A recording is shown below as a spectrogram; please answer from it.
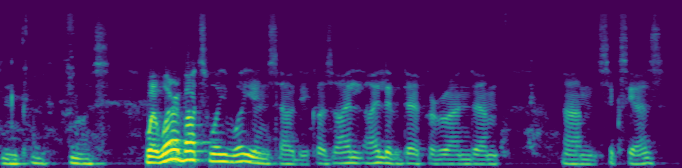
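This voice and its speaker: A man's voice: medium pitch, normal speed, darkish tone, slight background noise, low-quality recording. A man hosting a casual video chat, friendly and rambling, filling his sentences with ums. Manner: friendly, filler-heavy, rambling. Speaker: host. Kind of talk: casual conversation.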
